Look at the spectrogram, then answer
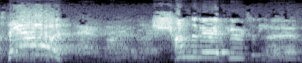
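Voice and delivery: slow, high, drawn-out shouted warning; thundering slow pulpit cry; preaching shout. Real, not acted. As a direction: hurl the warning at the congregation. Preacher warns against the devil's ground.

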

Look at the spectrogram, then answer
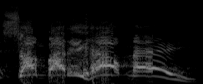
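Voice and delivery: high, drawn-out desperate shout; full-force acted cry for rescue; crying out for help. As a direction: scream it out slowly as a soul in torment. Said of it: "and he's still crying".

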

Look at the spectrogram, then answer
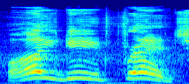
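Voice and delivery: high, slow, mopey little dino voice; sad dinosaur voice. Acted. Lonely young dinosaur telling its big friend, slow high whine. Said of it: "And he's like".

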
